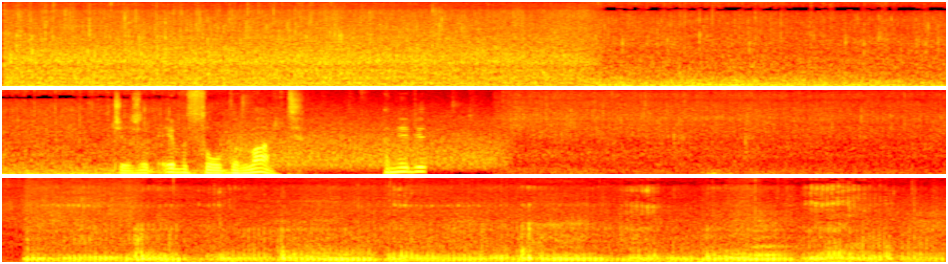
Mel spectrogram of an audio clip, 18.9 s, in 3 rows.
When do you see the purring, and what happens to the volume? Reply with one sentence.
The purring can be heard from 12.7 to 18.8 s, at a steady volume.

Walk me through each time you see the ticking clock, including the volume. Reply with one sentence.
You can't hear the ticking clock here.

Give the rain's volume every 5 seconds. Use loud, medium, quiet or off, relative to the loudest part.
loud, medium, quiet, quiet.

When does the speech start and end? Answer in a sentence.
You can hear the speech from 7.0 to 9.2 s.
